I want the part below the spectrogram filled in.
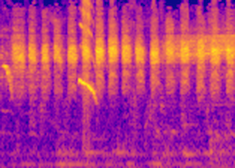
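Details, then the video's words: Common iora (cipoh) sound used as a lure for young birds: fast steady string of high pulsed notes, broken once by a clear falling whistle. "Audio Suara Burung Cipoh/Sirtu/Sirdung cocok buat pancingan bakalan"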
